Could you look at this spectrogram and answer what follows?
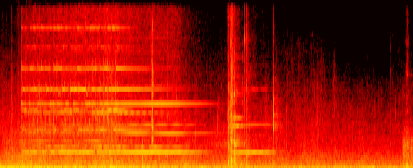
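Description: A telephone rings on an oil rig in the video game Still Wakes, a steady electronic trill under a low rumbling hum, fading after a few seconds.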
